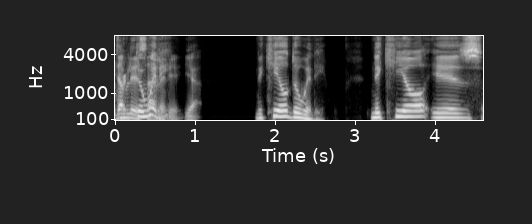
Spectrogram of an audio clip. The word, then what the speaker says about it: Dwivedi: How's the correct way to say your name? It's Dewitty. You know, it's really hard to get. Say it again. Dewitty. Well, that's not hard. Dewitty.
